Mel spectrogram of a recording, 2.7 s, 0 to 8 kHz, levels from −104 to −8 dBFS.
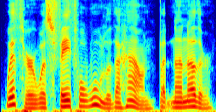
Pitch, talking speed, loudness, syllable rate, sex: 140 Hz, 220 wpm, -19 LUFS, 5.2 syllables/s, male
